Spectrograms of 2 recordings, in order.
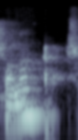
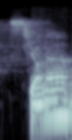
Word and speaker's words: Sionna: the beginning it was siona but then we had some irish people in the company who immediately said oh that's runner okay it relates to the river shannon in ireland so that's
